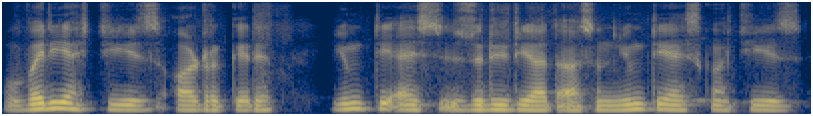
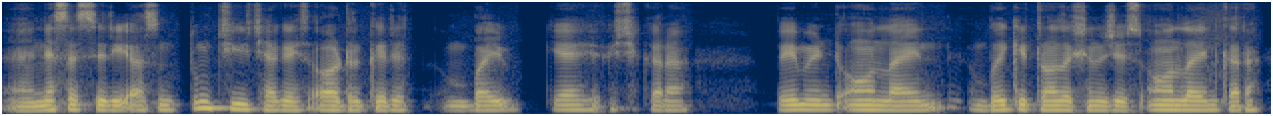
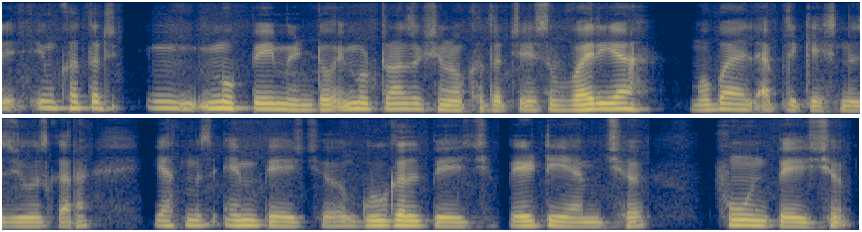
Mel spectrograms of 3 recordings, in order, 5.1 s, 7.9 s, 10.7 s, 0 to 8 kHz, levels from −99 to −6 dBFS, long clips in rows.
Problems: constant background noise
